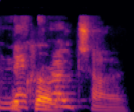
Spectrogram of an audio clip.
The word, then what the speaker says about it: Necroto: both closer than most it's actually really really simple neck row toe like you tell oh necrot necrot okay sorry about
